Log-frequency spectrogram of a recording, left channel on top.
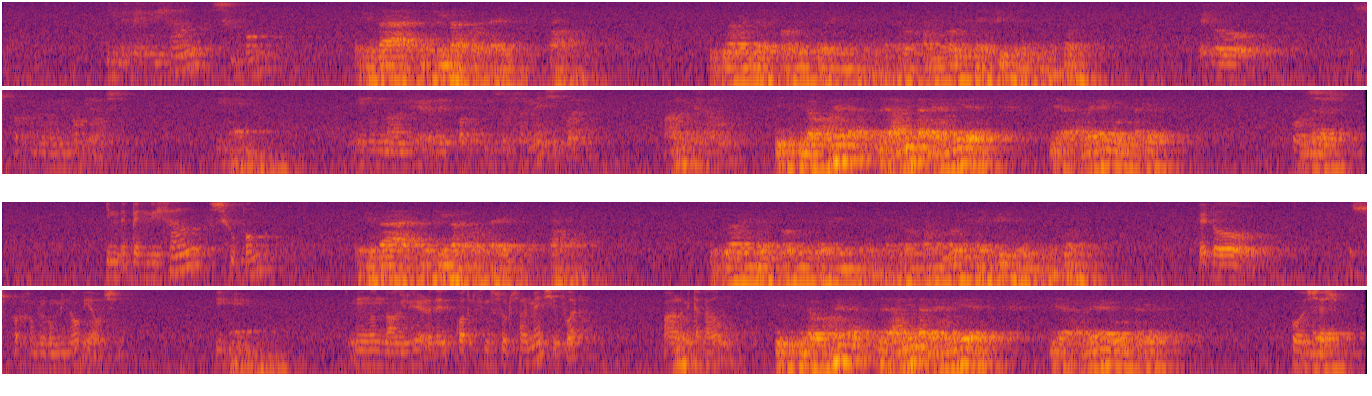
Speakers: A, on the right; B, on the left.
A: <sighs> independizado, supongo,
B: Es que está, está chunga la cosa ahí. O sea, últimamente los jóvenes suelen independizarse más tarde porque está difícil la situación.
A: pero pues, por ejemplo con mi novia o sí, y
B: Ah, Bueno,
A: un un alquiler de 400 euros al mes y fuera, paga
B: Bueno,
A: la mitad cada uno.
B: si, si lo encuentras, avísame a mí, ¿eh? Sí, a, a mí también me gustaría.
A: Pues
B: Si encuentras,
A: eso.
